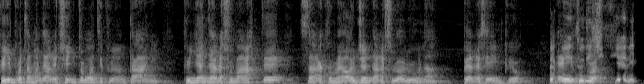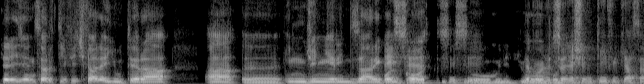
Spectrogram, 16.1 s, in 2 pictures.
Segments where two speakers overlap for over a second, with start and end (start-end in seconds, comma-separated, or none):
12.8-15.5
